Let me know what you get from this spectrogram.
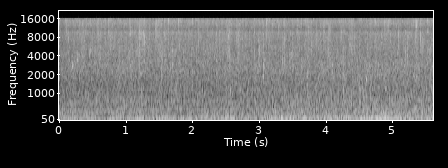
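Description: Heavy rain pouring down in a thunderstorm, a steady, unbroken hiss of downpour.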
